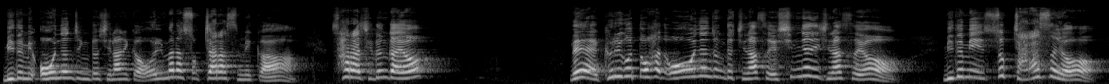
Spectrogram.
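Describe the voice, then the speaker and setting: A woman's voice: high voice, normal speed. A woman giving a spoken testimony at a church service, acting out dialogue and putting questions to the congregation. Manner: animated, acts out quoted dialogue, questions the audience. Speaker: staff minister giving testimony. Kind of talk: sermon testimony.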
